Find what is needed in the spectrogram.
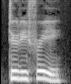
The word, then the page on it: duty free: American English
